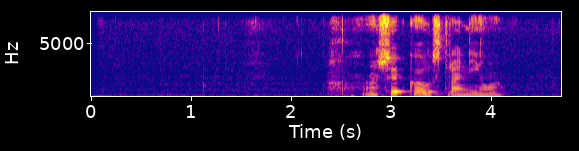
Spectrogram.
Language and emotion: Russian, neutral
